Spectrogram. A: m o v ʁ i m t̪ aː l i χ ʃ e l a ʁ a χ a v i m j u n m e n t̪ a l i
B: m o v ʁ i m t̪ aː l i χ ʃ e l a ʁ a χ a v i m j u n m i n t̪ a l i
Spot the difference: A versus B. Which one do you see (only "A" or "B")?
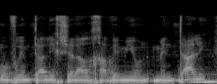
A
